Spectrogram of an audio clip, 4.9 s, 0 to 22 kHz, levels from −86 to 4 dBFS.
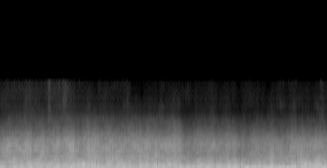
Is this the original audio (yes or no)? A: no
